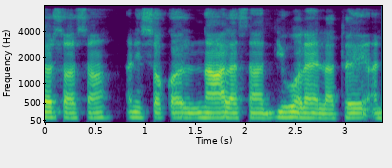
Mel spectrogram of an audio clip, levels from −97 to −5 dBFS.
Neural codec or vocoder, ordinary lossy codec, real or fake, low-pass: vocoder, 44.1 kHz, 128 mel bands, Pupu-Vocoder; none; fake; 7.2 kHz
